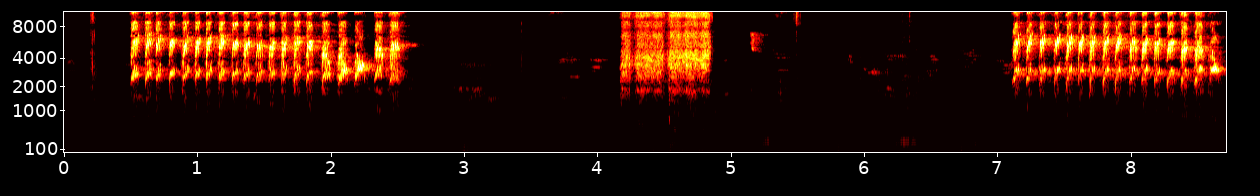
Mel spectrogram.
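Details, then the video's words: Greater green leafbird singing in the tembakan besetan kasar style: two long, fast, rattling high trills of rapidly repeated notes, separated by a short buzzy burst and a pause. "CUCAK IJO TEMBAKAN BESETAN KASAR"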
